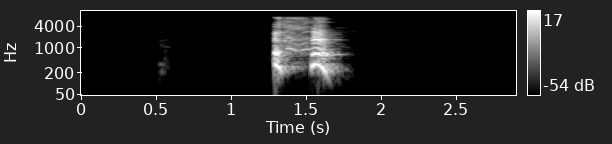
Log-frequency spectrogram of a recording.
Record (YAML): cough_length: 2.9 s
cough_amplitude: 27075
cough_signal_mean_std_ratio: 0.22
survey_phase: beta (2021-08-13 to 2022-03-07)
age: 45-64
gender: Male
wearing_mask: 'No'
symptom_none: true
smoker_status: Ex-smoker
respiratory_condition_asthma: false
respiratory_condition_other: true
recruitment_source: REACT
submission_delay: 1 day
covid_test_result: Negative
covid_test_method: RT-qPCR
influenza_a_test_result: Negative
influenza_b_test_result: Negative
